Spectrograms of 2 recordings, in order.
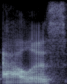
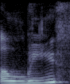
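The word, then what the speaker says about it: Alyce: I thought it was Elise, and I was like, yay! But I come to find out that it rhymes with malice, and you don't pronounce this Malice, although we should.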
